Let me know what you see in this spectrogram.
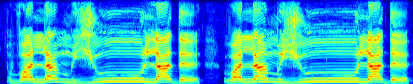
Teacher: اب دیکھیں لام کو دال کے ساتھ جوڑ رہے ہیں تو دال پہ جو ہے وہ کلکلا لیٹر ہے، دال جو ہے وہ کلکلا لیٹر ہے، وہاں پر ایکو ساؤنڈ بنتا ہے، اس لیے ہم بولیں گے لم یلد لم یلد ولم یولد ولم یولد. اب دیکھیں یو کو کھینچیں گے کیونکہ واو ساکن سے پہلے پیش ہے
